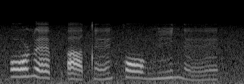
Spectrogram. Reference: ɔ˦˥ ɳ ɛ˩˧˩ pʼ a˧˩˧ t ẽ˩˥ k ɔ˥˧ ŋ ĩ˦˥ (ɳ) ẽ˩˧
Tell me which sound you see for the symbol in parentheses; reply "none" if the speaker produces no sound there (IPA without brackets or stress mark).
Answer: n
